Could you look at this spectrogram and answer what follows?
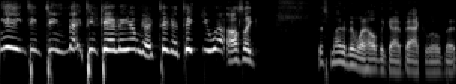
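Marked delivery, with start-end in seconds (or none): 0.0-3.0 very high-pitched, hard, menacing tough talk. Imitating a wrestler trying to sound tough: high-pitched Elix Skipper voice. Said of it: "Elix Skipper has a very high-pitched voice".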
